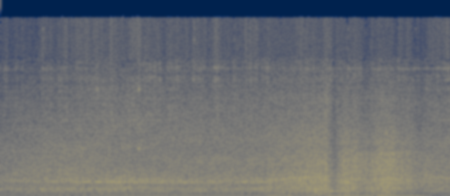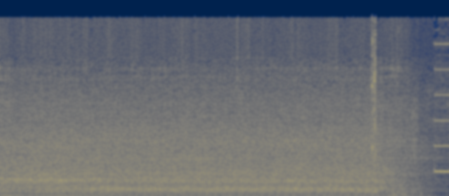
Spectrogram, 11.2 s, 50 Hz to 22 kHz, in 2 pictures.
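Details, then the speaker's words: 1995 Nissan 240SX engine in a 1997 S14 shell, third start after reinstall with the brake booster vacuum line reconnected; catches, settles to steady idle, swells smoothly through one rev and back, no misses or knocks. Runs properly. "So round 3. There we go, that sounds proper."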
